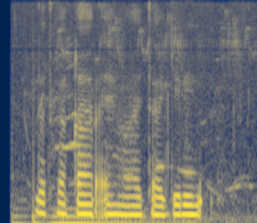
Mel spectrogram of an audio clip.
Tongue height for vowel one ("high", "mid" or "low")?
low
